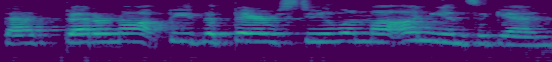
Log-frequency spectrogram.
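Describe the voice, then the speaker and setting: A woman uses a put-on character voice pitched extremely high. Her pace is moderate. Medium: virtual streamer. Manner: calm, soft.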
